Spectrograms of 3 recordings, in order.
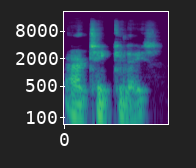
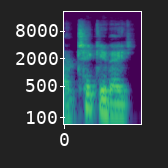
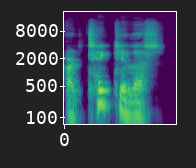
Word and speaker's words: articulate: is the verb and articulate is the adjective i'm sorry that's i pronounce that incorrectly it's you can be articulate articulate so remember the verb is to articulate the adjective is to be articulate so example one i've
